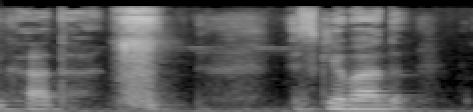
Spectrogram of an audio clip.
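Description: A speaking voice pausing between words, with one short, sharp intake of breath a little under a second in and a single spoken word near the end.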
